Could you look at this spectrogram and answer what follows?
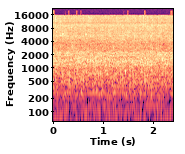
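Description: Waterfall footage plays through a single Bluetooth speaker as a steady, faint broadband rush of falling water, continuous and unbroken with no voices.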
